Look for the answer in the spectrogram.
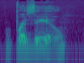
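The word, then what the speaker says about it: Breazeale: It was Deontay Wilder against Dominic Brazil. It's not spelled like the country, but it's pronounced the same.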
